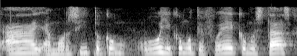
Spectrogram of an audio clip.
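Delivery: soft, coaxing imitation of a wife; butter someone up gently before asking a favour; quiet, affectionate greeting, imitated; sweet-talking wife. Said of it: "el tono de la voz de tu esposa".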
